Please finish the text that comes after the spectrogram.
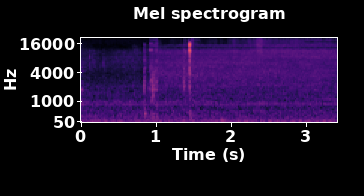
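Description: A motorized sunroof shade slides back in a 2018 Chevrolet Equinox LT 1.5T, a faint, even electric whir under steady low cabin hum, with a couple of soft clicks.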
